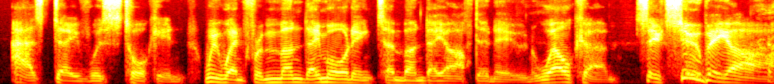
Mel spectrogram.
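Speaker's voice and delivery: low, very slow, deliberate radio DJ voice. Retelling how the station boss came back after the news to do the weather, imitating him. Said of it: "He'd go".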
